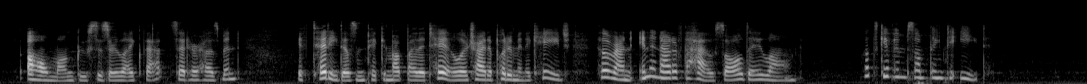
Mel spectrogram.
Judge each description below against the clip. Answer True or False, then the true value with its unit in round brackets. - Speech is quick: True (230 wpm)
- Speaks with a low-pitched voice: False (215 Hz)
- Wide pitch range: True (6.5 semitones)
